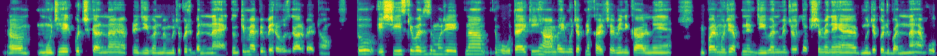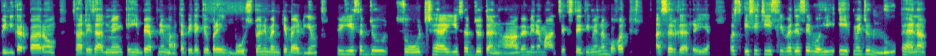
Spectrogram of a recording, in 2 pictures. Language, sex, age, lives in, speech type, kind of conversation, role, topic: Hindi, male, 20-24, India, conversation, advice, user, अगर मेरी ऊर्जा या स्वास्थ्य में गिरावट आ रही हो, तो मुझे क्या करना चाहिए?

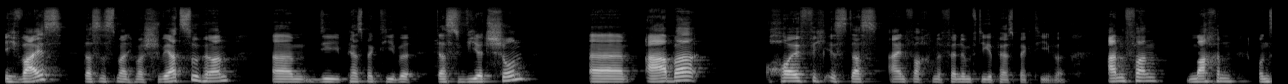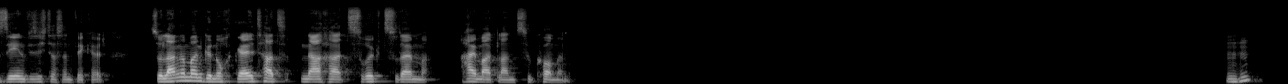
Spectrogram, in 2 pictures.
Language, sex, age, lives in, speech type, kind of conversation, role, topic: German, male, 30-34, Germany, conversation, advice, advisor, Wie erlebst du den Wechsel in eine neue Stelle, in der noch vieles unklar ist und neue Erwartungen an dich gestellt werden?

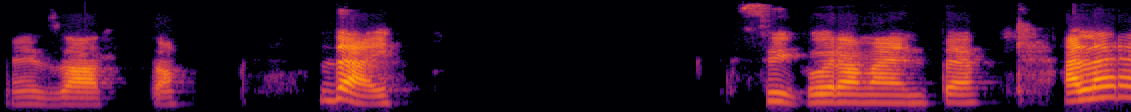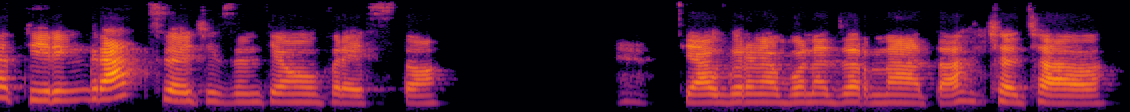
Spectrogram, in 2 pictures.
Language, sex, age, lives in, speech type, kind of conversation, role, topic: Italian, female, 25-29, Italy, conversation, unstructured, none, Secondo te, la tecnologia rende le persone più connesse o più isolate?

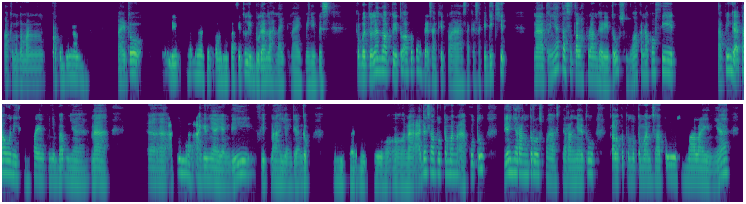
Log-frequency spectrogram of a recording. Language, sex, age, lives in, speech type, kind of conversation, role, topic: Indonesian, male, 40-44, Indonesia, conversation, unstructured, none, Bagaimana kamu mengatasi rasa marah saat identitasmu diserang?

